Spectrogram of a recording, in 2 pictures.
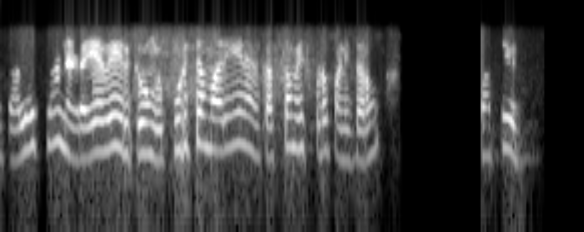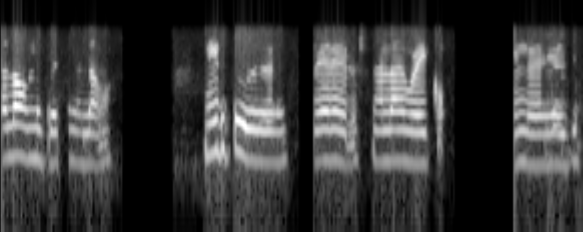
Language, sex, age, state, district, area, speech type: Tamil, female, 18-30, Tamil Nadu, Ariyalur, rural, conversation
